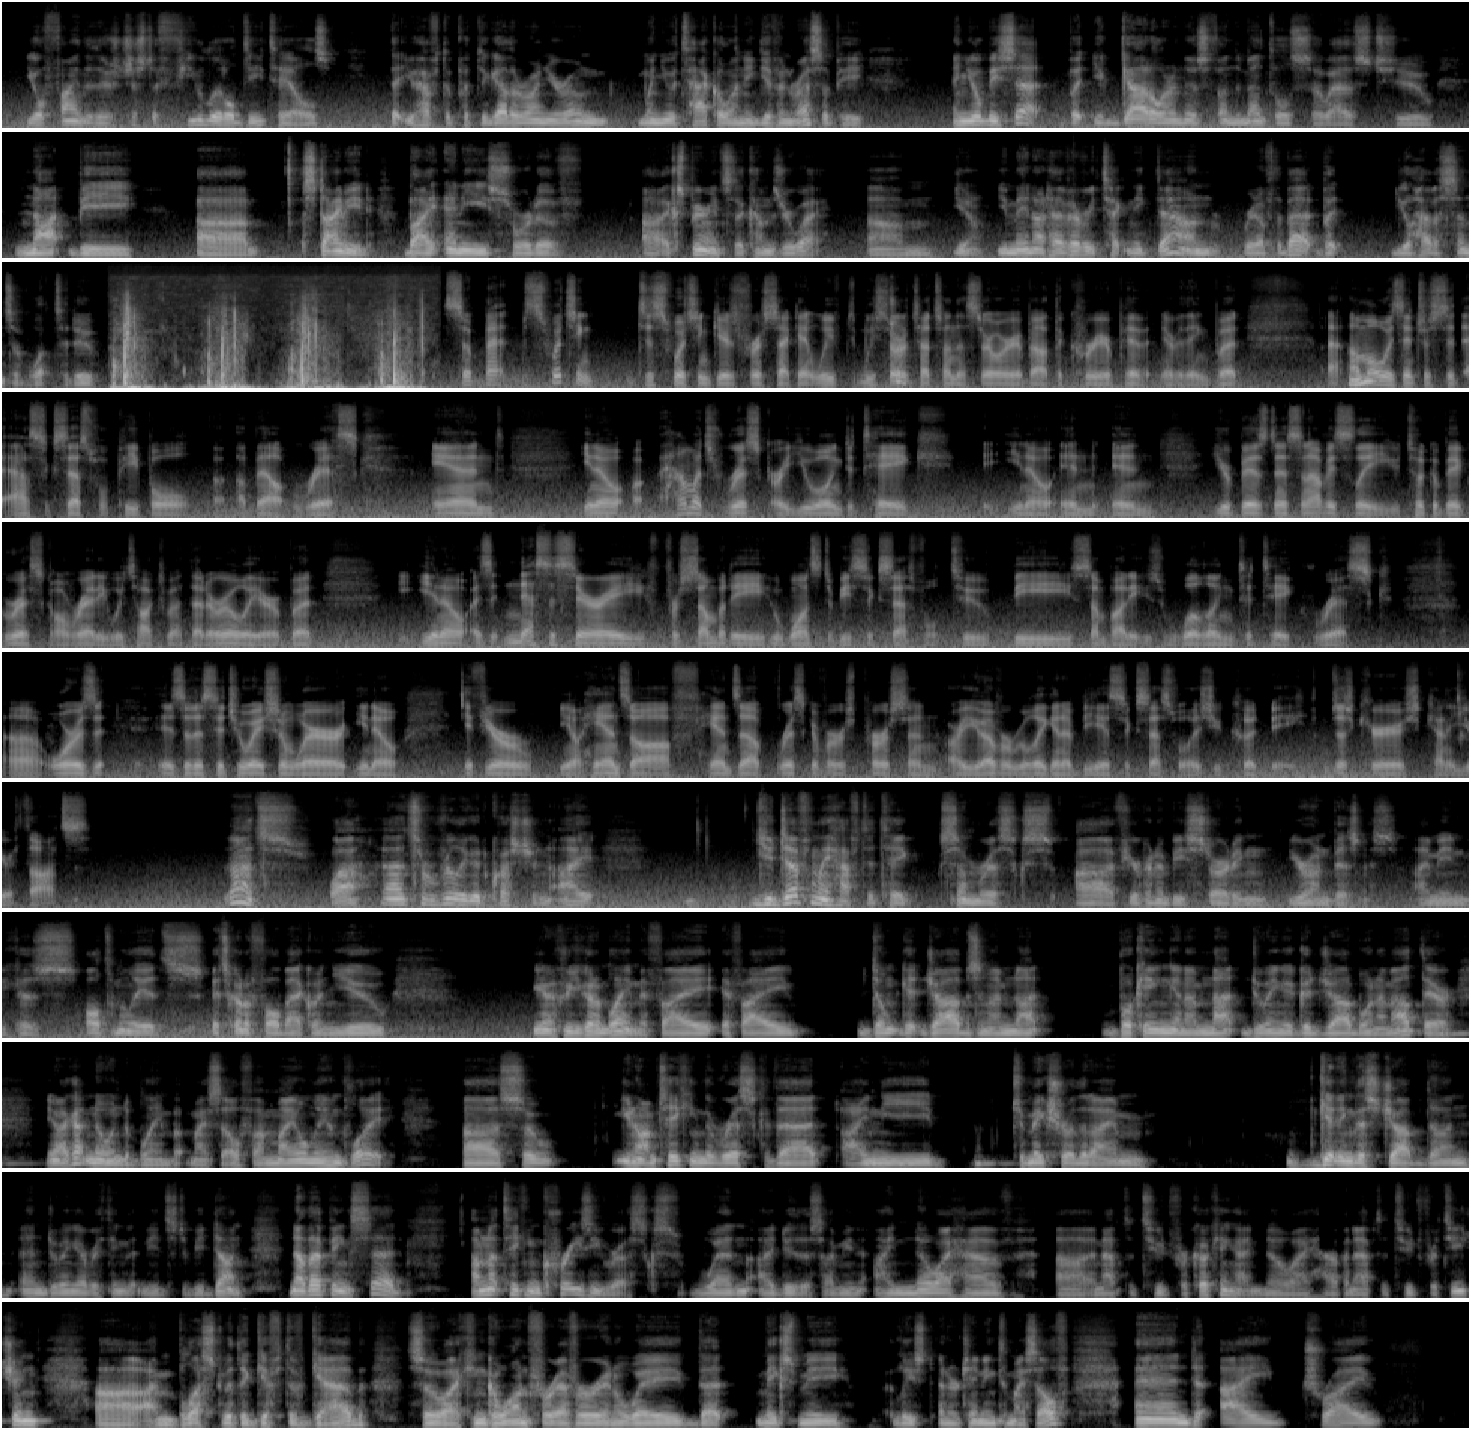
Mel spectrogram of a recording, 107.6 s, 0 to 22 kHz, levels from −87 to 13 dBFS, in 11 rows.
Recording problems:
wind noise on the microphone; occasional gusts; until 1:12; 25 dB below the speech
footsteps; loud; from 20 to 22 s; peak 5 dB above the speech

